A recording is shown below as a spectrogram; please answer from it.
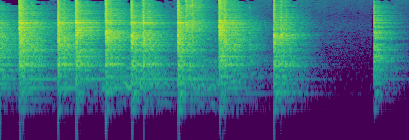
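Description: Drums of a drum kit hit with drumsticks by a toddler: about a dozen uneven, unsteady strikes, each with a short ring, then a pause and one last hit near the end.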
